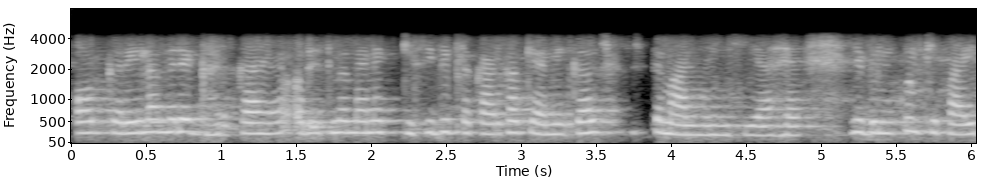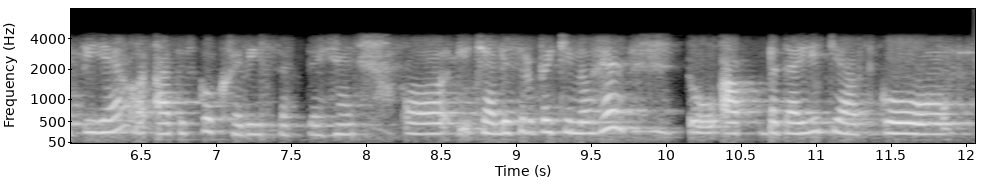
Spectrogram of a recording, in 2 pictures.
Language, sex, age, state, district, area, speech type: Hindi, female, 18-30, Madhya Pradesh, Balaghat, rural, conversation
